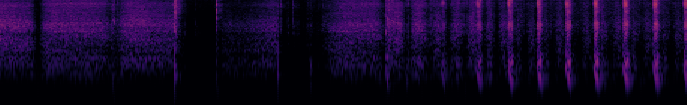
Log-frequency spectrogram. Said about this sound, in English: And you just heard the bellows kind of squeezing, flopping together. So yeah, there's a whole bunch of effects you can get.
